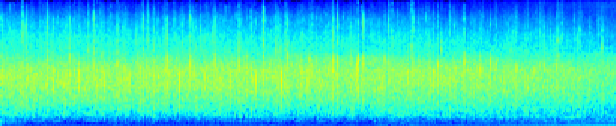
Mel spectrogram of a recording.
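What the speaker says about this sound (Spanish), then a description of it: "Les damos un aplauso porque han trabajado muy bien." A congregation at a Catholic Mass breaks into sustained, steady applause, many hands clapping together in a reverberant church, holding an even level throughout with no talk over it.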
